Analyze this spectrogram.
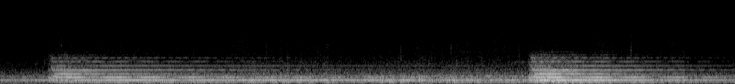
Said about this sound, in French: Minuit sonne dans le ciel d'Angleterre tout alourdi de pluie.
